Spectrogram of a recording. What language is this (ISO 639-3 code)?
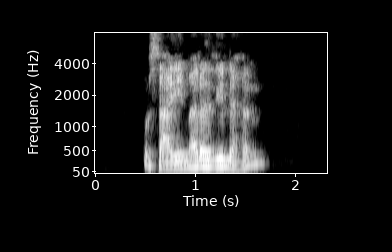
kab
